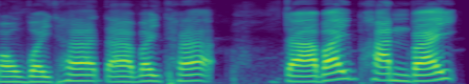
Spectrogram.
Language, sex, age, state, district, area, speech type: Bodo, female, 60+, Assam, Kokrajhar, urban, spontaneous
